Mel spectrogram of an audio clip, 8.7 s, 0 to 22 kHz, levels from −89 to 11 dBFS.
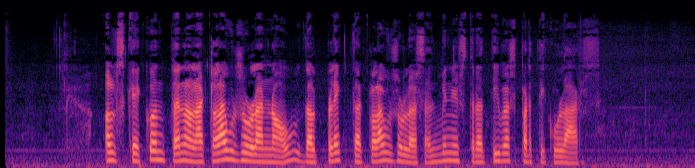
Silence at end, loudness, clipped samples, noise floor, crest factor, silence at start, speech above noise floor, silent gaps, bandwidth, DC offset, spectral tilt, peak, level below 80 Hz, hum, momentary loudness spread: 1.4 s; -17 LUFS; under 0.1%; -47 dBFS; 18 dB; 1.1 s; 30 dB; none; 16 kHz; under 0.1%; -5.5 dB/octave; 0 dBFS; -48 dBFS; none; 9 LU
